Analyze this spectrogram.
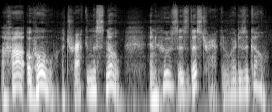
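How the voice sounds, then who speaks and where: A man voicing a small, brave monster child in a storybook reading, higher and louder than his narration. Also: normal speed, husky, no echo, clean studio sound. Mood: excited.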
